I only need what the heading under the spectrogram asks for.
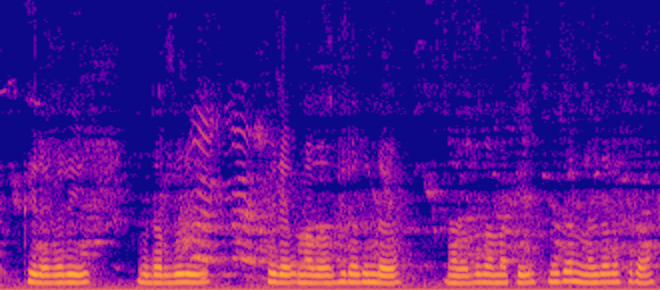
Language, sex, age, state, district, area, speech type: Bodo, female, 18-30, Assam, Udalguri, urban, spontaneous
